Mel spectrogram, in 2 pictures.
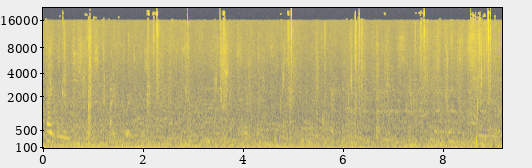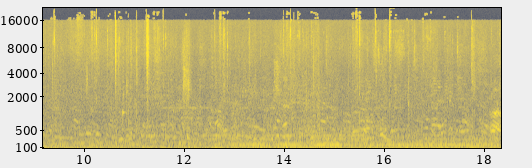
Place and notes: Upper Gardener Street/Kensington Market, Brighton
A Saturday afternoon walk in the North Laines, Brighton. Northwards through the street market in Upper Gardener Street before turning right and right again and heading south down Kensington Gardens (which isn’t a garden but a street of interesting shops)…During my walk down Kensington Gardens I popped into the Crane Kalman Gallery to look at a series of Rock Photographs they have on dislay
England, United Kingdom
